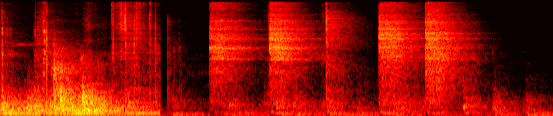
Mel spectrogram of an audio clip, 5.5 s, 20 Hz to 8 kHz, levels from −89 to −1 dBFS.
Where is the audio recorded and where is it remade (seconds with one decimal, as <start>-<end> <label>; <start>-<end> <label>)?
0.0-1.0 recorded; 1.0-1.7 remade; 1.7-5.5 recorded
